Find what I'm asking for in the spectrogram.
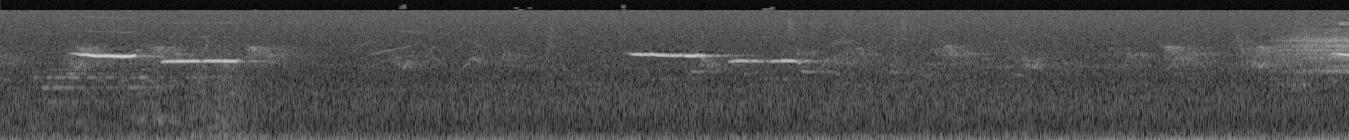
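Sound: bird chirping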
